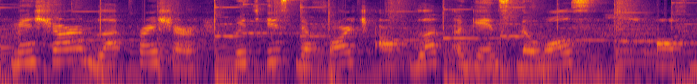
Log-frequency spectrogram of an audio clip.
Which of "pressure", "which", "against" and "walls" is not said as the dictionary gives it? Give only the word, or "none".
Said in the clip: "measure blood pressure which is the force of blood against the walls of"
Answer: walls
